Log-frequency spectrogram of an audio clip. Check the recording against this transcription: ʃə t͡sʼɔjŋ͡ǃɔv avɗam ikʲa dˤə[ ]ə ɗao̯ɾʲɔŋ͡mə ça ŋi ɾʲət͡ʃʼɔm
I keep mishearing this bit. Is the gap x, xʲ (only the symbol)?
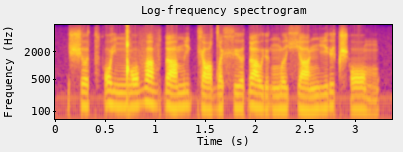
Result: xʲ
